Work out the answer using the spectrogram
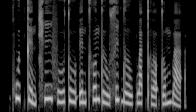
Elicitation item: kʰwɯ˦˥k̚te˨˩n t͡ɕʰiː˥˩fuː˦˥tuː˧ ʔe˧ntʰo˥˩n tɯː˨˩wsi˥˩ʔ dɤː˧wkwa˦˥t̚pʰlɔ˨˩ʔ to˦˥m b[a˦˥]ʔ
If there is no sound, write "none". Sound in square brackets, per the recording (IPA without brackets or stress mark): a˨˩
